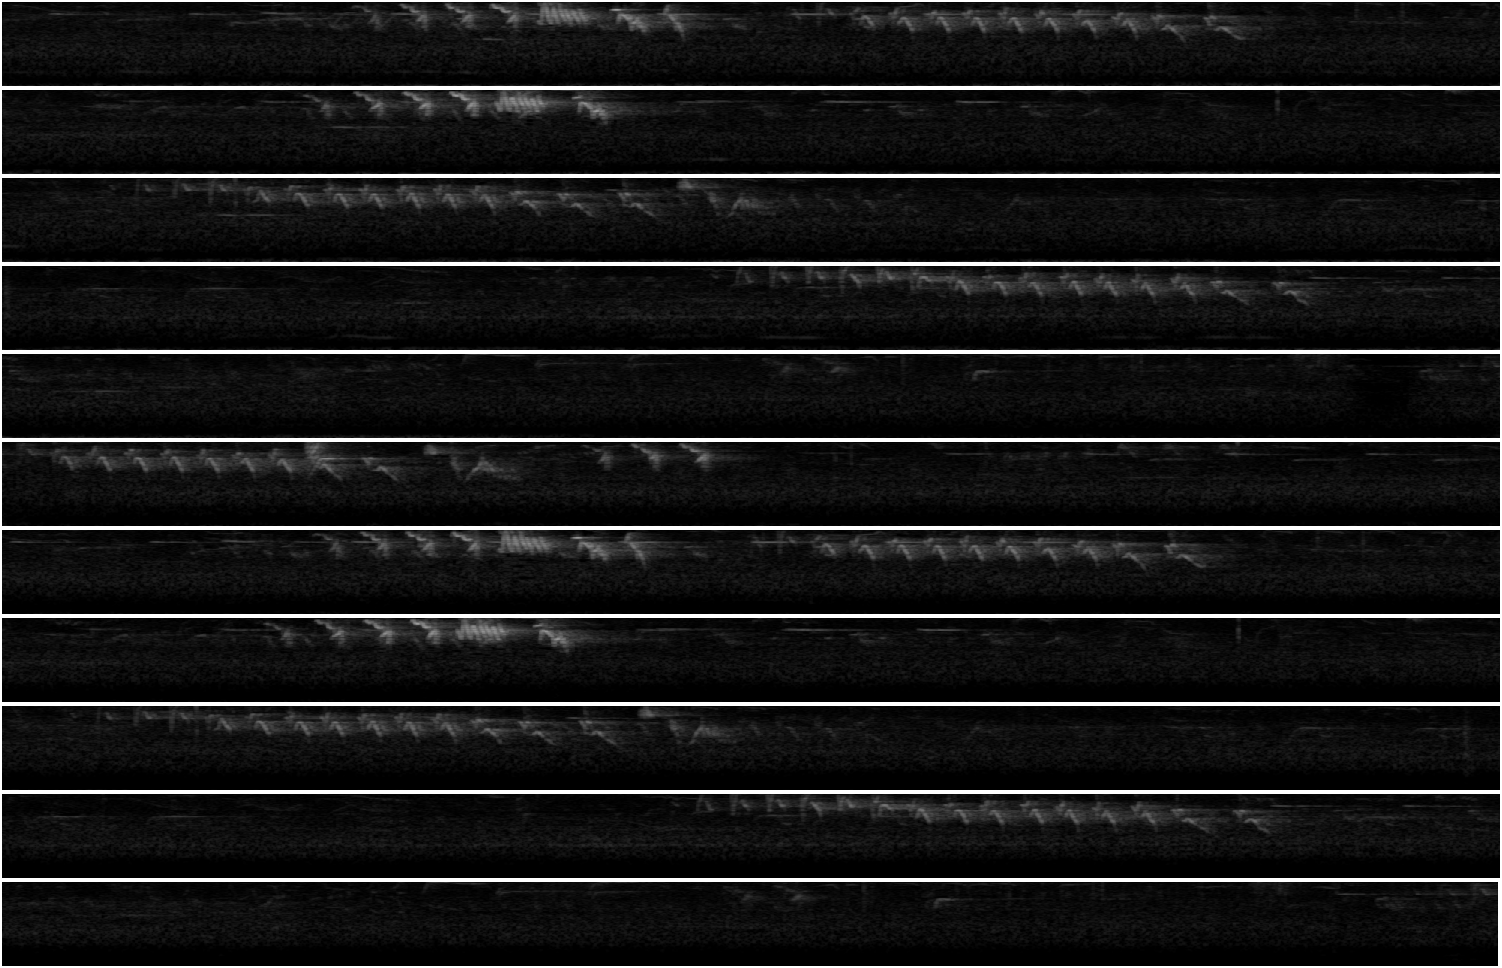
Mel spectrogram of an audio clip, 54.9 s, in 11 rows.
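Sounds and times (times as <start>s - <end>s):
faint steady hiss: 0.0s - 54.9s.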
